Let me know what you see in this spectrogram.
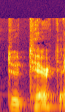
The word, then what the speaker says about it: Duterte: So it's Duterte, right? I can never figure out how to say this guy's Duterte. – It's Duterte, I think. – That sounds right. – In any case, Duterte.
